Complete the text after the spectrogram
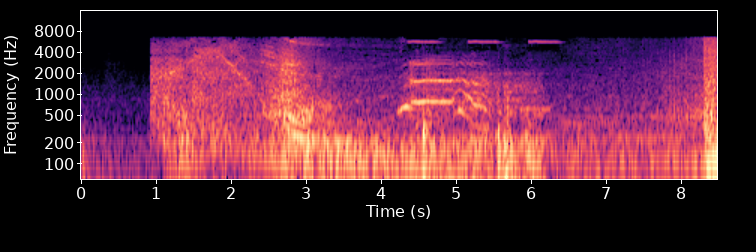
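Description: A car engine roars.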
